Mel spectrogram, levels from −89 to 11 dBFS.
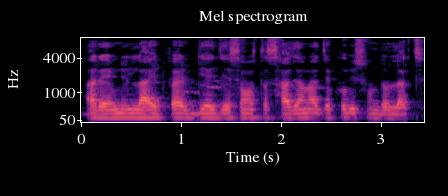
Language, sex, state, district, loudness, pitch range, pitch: Bengali, male, West Bengal, North 24 Parganas, -29 LUFS, 105-110 Hz, 110 Hz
